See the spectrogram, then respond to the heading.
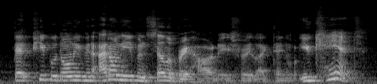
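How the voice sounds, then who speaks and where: In a room with audible echo, a man speaks in a high pitch with an animated tone. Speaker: commentary vlogger. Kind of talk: casual rant monologue.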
